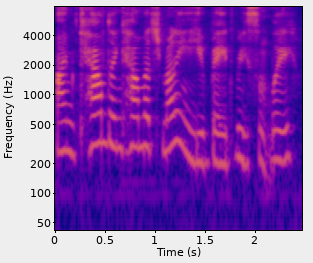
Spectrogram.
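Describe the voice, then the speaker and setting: A young adult woman reading game narration and dialogue aloud in an expressive storytelling style. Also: high voice, normal speed.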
